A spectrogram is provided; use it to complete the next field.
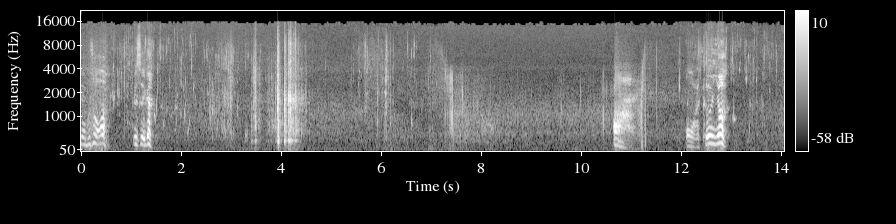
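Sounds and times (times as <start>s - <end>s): seawater splashing in tide pool: 0.0s - 8.1s, 11.7s - 14.0s.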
